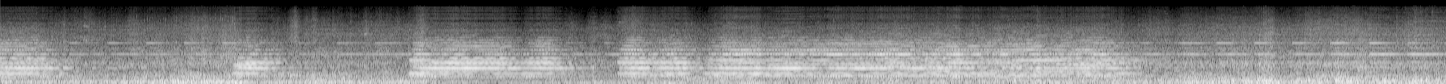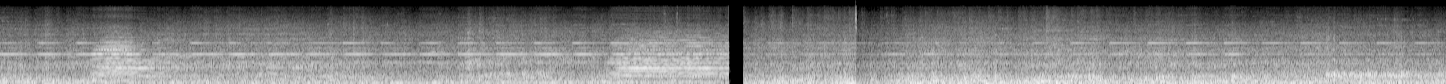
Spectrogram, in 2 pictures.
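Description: Freight cars of a passing train rumbling and clacking over the rails, while a diesel locomotive's air horn sounds a series of blasts: a long one from about four to eleven seconds, then shorter ones, the last ending a little past twenty seconds. The sound drops out for an instant just after that, then the rumble goes on.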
